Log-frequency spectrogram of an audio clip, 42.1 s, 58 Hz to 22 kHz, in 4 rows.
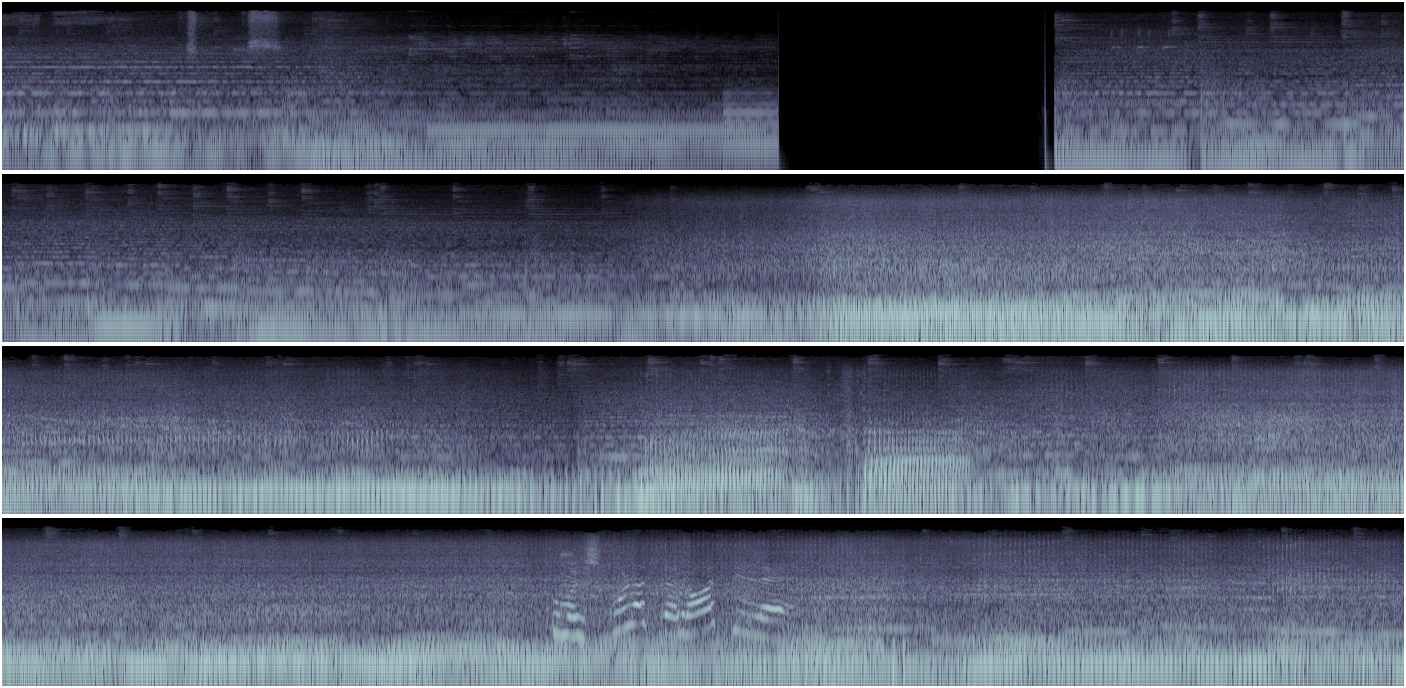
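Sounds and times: background music: 0.0 - 5.8, 7.9 - 42.0
atv engine revving: 15.2 - 42.0
tyres splashing through slush: 15.3 - 23.5, 28.3 - 41.4.

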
